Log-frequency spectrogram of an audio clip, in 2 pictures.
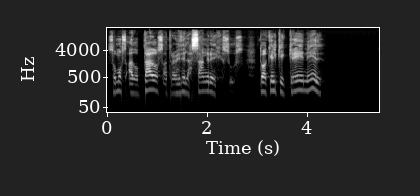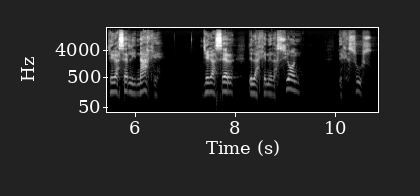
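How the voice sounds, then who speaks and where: This sermon comes from a man with a slightly high voice who speaks unhurriedly, restarting frequently, repeating himself, and asking for amens.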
